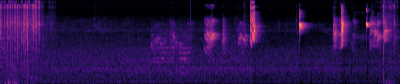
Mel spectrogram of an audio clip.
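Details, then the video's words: Lovebirds after dawn: after a burst of rustling noise, sharp high chirps and squeaks appear in the second half at irregular intervals over a low background hum. "Love birds after dawn"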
